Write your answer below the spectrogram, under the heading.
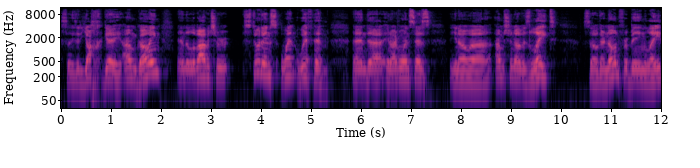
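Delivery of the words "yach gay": put-on thick central Polish accent, lower. Retelling a story, the speaker quotes the Amshinover Rebbe in his heavy central Polish accent. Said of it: "with his heavy central Polish accent".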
